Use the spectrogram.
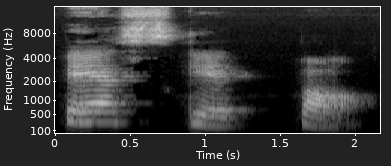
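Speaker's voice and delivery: BASKETBALL slowly as "bas... ket... ball"; syllable by syllable. Shown as a demonstration. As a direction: sound out BASKETBALL in three separate beats. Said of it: "How many syllables is that?".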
